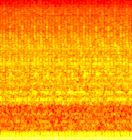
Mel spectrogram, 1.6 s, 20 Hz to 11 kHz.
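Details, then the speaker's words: 2007 Honda Civic after replacing the ignition coil on the misfiring cylinder, which had a P0302 code and shaky idle: engine now idles smoothly and evenly with a steady low hum and no misfire stumble. "right now we're gonna go ahead and start it up see if the shaking went away the misfire that it was having"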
